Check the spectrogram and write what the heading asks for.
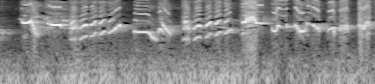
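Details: White-rumped shama song used as a lure to trigger quick singing: fluttering trills and rising-falling whistled phrases packed tightly together, high-pitched throughout, with low hum in the background.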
